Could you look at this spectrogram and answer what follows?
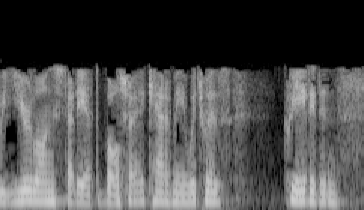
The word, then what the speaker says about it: Bolshoi: and also did a summer intensive with the Bolshoi. Am I pronouncing that right? – Yes. – Bolshoi Ballet in New York.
